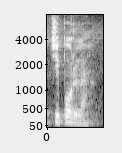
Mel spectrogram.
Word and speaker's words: ci: ठीक है, और एग्जाम्पल ले सकते हैं जैसे ची, CI हो गया, CI मतलब ची, ची मतलब वहाँ, देयर।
